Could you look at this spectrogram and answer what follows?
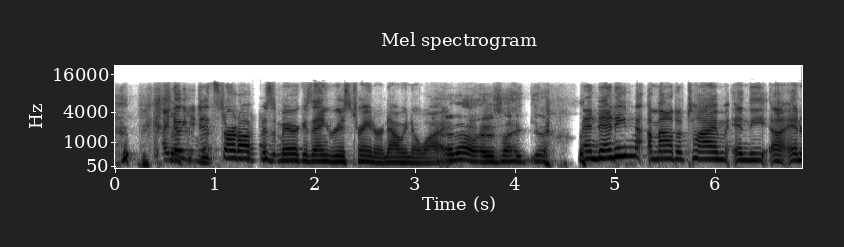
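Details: Adult speaker; normal speech.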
